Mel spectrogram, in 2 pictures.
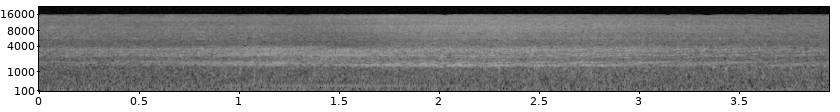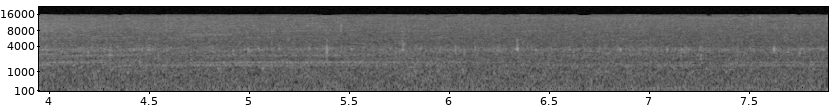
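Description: Electric motor and propeller of an RC glider, a faint whine during the first three seconds that drops slightly in pitch as the plane flies past, over a steady rushing background noise.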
